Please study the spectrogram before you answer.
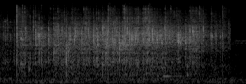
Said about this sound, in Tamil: எண்ணெய் காஞ்சிடுச்சு. கடுகு சேர்த்துக்கிறேன்.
